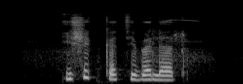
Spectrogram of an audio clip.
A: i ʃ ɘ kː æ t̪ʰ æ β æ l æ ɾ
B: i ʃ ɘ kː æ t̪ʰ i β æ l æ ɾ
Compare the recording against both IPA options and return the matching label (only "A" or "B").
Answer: B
